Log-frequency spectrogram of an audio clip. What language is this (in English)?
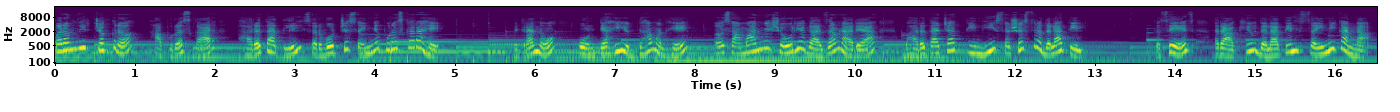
Marathi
